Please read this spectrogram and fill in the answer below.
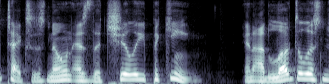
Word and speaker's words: Pekin: Pekin. I still don't think that's how it's said. It may not be. I don't Peckin'. know. Pekin? Like pecan.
